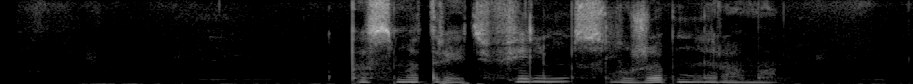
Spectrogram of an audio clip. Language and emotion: Russian, neutral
